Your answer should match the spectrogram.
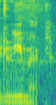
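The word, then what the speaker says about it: Niemiec: You are a neemic.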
